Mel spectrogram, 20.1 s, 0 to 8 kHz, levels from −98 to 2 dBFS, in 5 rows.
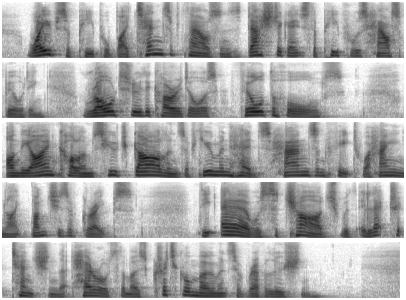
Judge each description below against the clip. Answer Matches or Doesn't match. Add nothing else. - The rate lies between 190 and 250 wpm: Doesn't match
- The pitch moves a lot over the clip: Matches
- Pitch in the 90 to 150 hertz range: Matches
